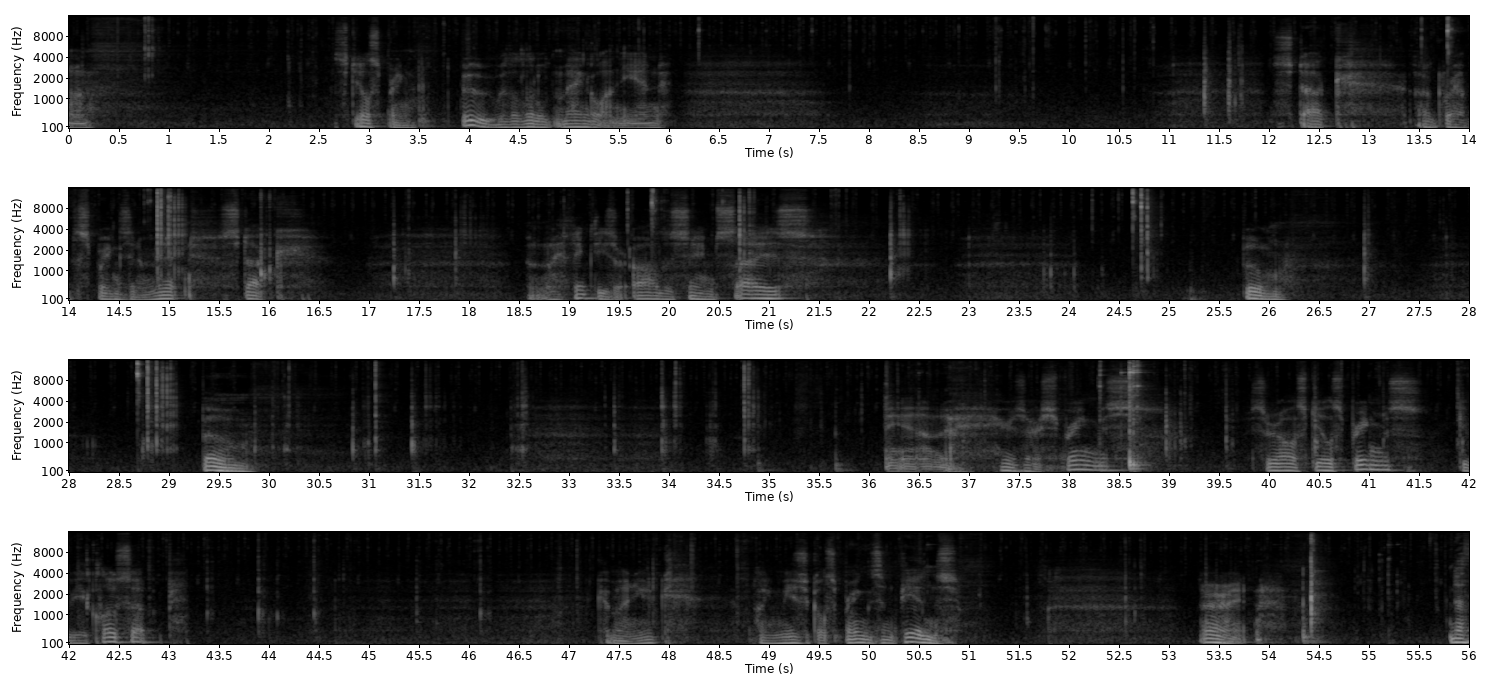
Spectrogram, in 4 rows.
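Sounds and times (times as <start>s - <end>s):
small metal pins clicking: 0.0s - 56.0s
metal parts tapping on metal: 13.5s - 16.1s, 17.2s - 22.7s, 23.3s - 25.9s, 28.6s - 29.4s, 33.4s - 37.0s, 37.6s - 50.9s, 52.6s - 56.0s.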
